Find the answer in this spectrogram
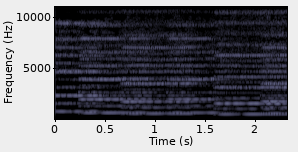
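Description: MIDI karaoke backing track of a Thai luk thung song: a synthesized lead melody holds a few notes, stepping down in pitch, with no singing.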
